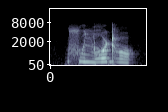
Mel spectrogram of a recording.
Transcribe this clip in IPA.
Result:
sʷ ə ɲ ʁʷ ə ɖʱ ɔ

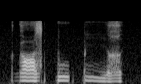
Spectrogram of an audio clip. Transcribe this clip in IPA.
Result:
ɡ ɑ z k͡p u k͡p iː ʁ

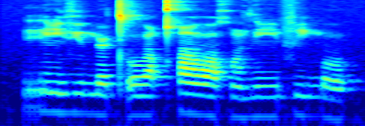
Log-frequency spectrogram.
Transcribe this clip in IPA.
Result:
r ĩ vʲ u n ə˞ tʼ oː qʰ ɔː χ õ z ĩː f i ŋ o

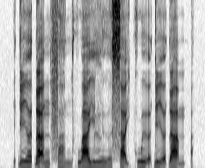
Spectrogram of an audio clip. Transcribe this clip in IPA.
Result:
ɗ i˨˦ ə̯ ɗ a̰˧˥ n f a̤˨˩ n k w a˧ j l ɨ̤˨˩ ə̯ s a̰˧˨ j k w ɨ̰˧˨ ə̯ ɗ ḭ˧˨ ə̯ ɗ a̰˧˨ m ʔ

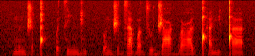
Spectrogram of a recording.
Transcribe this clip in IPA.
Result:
n ɯ n d͡ʒ ɒ ǃʰ u k͡p ə t͡s i ŋ ɡ i | o n d͡ʒ ɛ d͡z a ɓ ɒ d͡z u d͡ʒ i ʕ ə ɡ͡b o ʕ ɯ ǃʰ a nʲ ə ǃ a

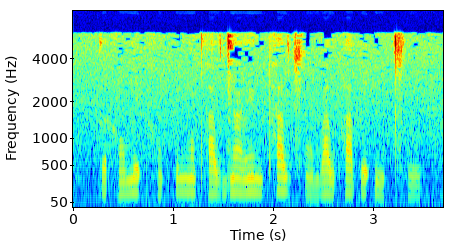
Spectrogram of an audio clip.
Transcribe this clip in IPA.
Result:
k ə˧ h ɔ̃˧ m e˦ ʔ h ɔ̃˨ k̚ h u˦ ŋ ɔ̃˦ t̪ʰ a˧ w d͡z ã˥˧ l ẽ˥˧ n pʰ a˦ w t͡sʰ ɔ̃˨˩ b a˥˧ w h a˥˧ p e˦ ʔ n̪ ə˨ p̚ t͡sʰ u˧

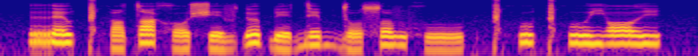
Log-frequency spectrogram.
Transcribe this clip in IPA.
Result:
r ɛ˥ u̯ ǁʰ u˩ tˤ u˥ x ɔ˩ ʃ e˩ v ɗ ɵ˥ ɓ e˩ d e˥ b d u˩ sˤ u˥ v x u˩ | ǁʰ u˥ ǁʰ u˥ j ɔ˥ i̯

